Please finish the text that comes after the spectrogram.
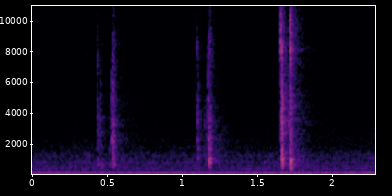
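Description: A few soft, irregular clicks of one-handed typing on a computer keyboard, three or four isolated presses with a quick double tap near the end, over a faint steady hum.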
